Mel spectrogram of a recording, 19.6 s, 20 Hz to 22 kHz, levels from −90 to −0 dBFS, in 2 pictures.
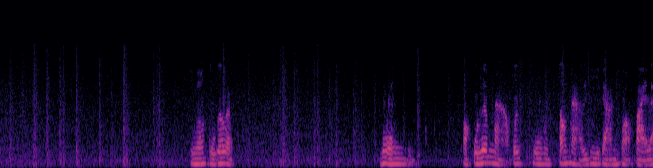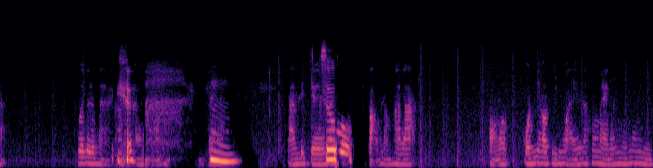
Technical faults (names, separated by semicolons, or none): speech suppressed in double talk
